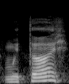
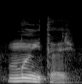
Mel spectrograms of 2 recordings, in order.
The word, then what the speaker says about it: мытарь: Отметим, что слово «мытарь», которое имеет значение «сборщик налогов», в церковнославянском языке произносится с ударением на «а», «мытарь», оно в русском языке обычно «мытарь».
